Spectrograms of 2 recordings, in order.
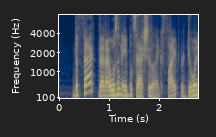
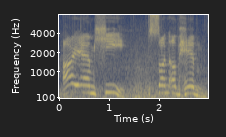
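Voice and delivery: slow, higher, drawn-out proclamation; mock-grand boast; 5 semitones higher, slower than usual. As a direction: proclaim it slowly like a mighty hero. Mock-grand boast to beaten enemies.

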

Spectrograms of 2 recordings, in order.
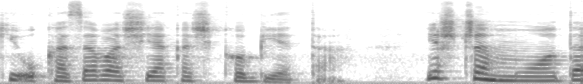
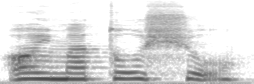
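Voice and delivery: put-on higher, slow sick child's plea; sick boy whimpering; 7 semitones higher, 4 dB louder, slower than usual. A narrator's reading. Sick boy in the crate complaining to his mother, slow and pained. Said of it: "szepnął chłopak w pace".

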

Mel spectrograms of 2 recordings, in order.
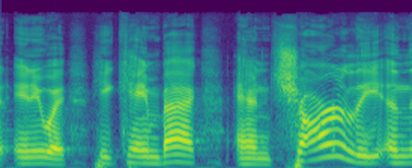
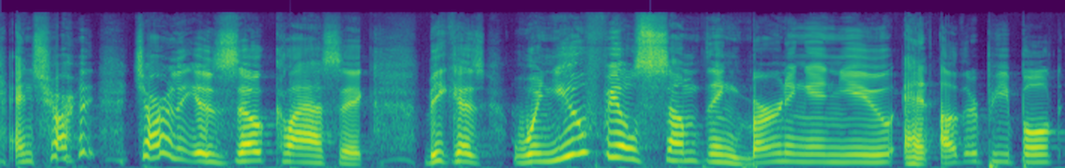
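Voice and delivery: normal talking voice

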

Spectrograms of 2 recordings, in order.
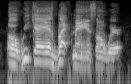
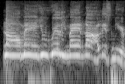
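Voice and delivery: mock shouting back; 10 semitones higher than usual. Mocking a man who denies Africa.

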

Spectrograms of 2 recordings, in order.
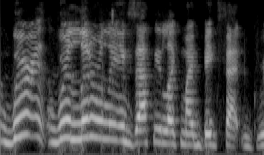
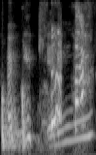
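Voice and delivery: laughing disbelief; 9 semitones higher, 3 dB louder than usual. Real, not acted. Laughing at idea of one man.

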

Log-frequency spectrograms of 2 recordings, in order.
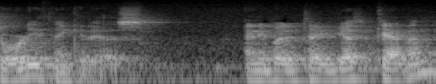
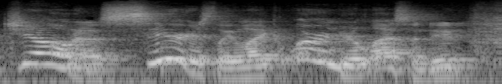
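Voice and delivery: exasperated scolding; 8 semitones higher than usual. Acted. Teacher scolding Jonah in exasperation.

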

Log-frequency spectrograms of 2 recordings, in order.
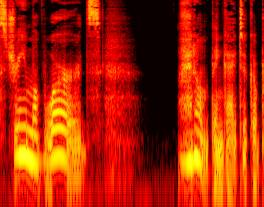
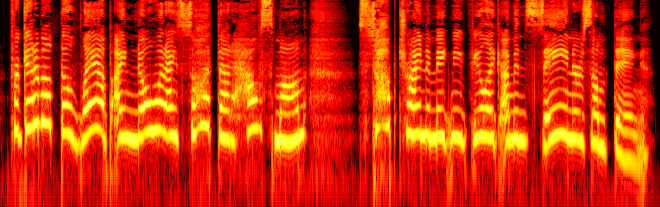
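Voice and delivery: loud, very high-pitched outburst; frantic protest; 10 semitones higher, 7 dB louder than usual. A narrator's reading. Daughter insisting to mom she is sane, frantic shouting. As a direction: shout back, desperate to be believed.

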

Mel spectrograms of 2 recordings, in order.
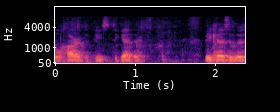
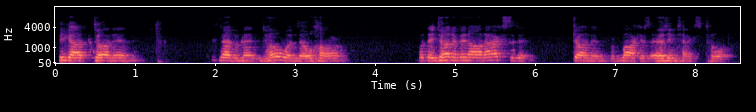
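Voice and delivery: high, sobbing lament; hysterical grief; 11 semitones higher than usual. Acted. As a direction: voice cracking with hysteria. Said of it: "Now he was really hysterical".

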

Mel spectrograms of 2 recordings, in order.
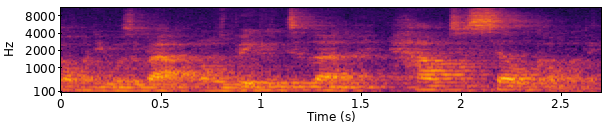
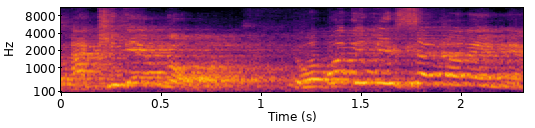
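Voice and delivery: put-on dad's Armenian accent. Dad getting his son's name wrong, in a high Armenian accent. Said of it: "And he goes".

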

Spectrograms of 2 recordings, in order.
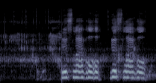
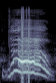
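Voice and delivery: loud, high wail of refusal; anguished shout; 4 semitones higher, 8 dB louder than usual. Real, not acted. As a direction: cry out in dismay. Suddenly caught in a net.

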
